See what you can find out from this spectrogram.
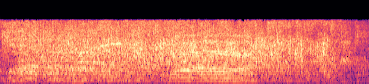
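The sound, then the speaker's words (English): An audience applauds steadily, a dense wash of many hands clapping at an even loudness, with a brief murmur of voices rising through the middle before the clapping tapers slightly at the end. “They all clapped.”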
